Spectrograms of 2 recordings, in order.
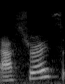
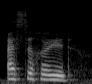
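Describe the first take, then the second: First: The word is pronounced with English sounds. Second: The word is pronounced with French sounds.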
